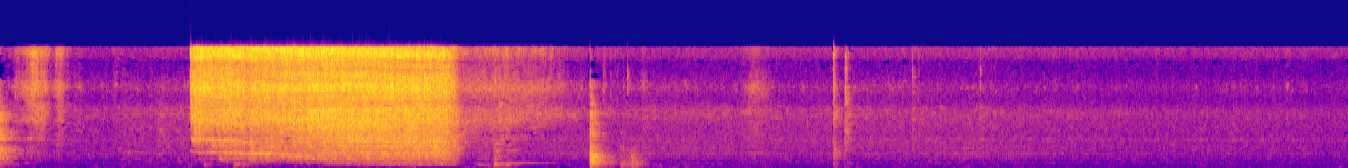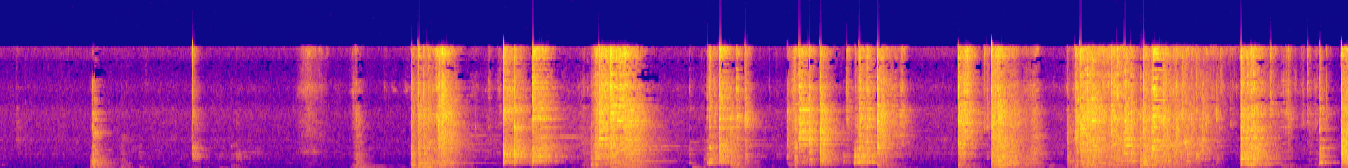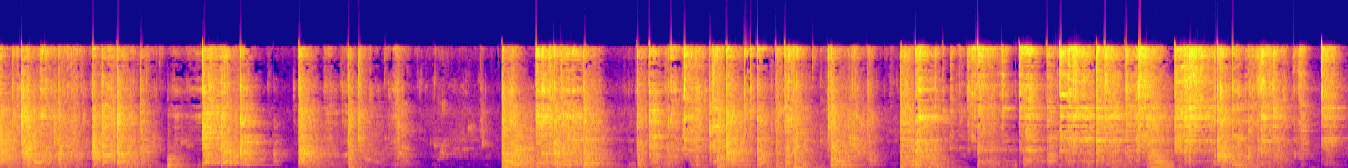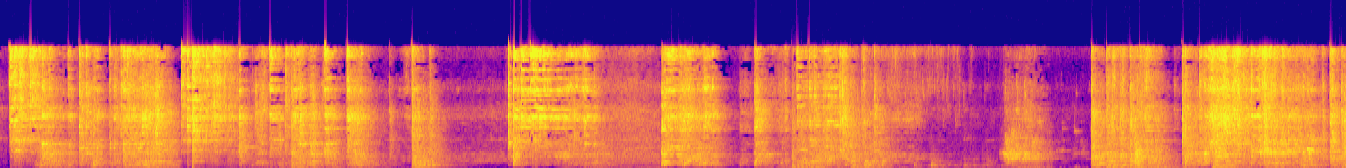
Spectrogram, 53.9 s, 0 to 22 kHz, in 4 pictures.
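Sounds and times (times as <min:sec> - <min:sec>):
steel dishes clanking in sink: 0:17.0 - 0:31.2, 0:32.0 - 0:53.9
scrubbing dishes: 0:17.0 - 0:53.9.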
